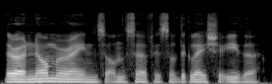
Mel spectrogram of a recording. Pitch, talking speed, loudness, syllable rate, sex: 115 Hz, 245 wpm, -17 LUFS, 7.5 syllables/s, male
